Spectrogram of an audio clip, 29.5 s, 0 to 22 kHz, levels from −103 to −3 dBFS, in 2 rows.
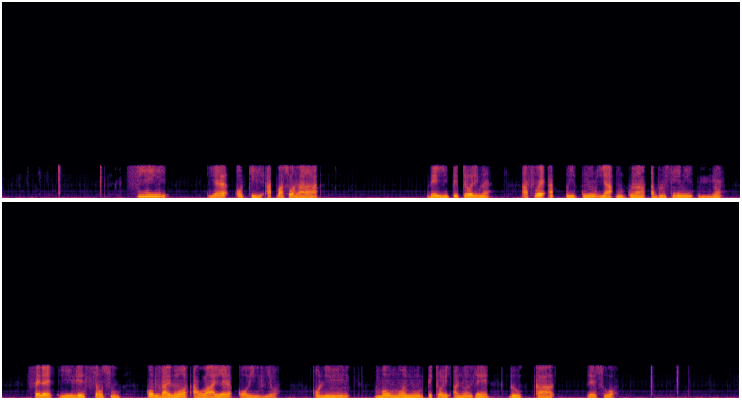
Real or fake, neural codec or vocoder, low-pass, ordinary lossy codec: fake; codec, 16 kHz in and 24 kHz out, 0.6 kbps, FireRedTTS-2 codec; 3.6 kHz; none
